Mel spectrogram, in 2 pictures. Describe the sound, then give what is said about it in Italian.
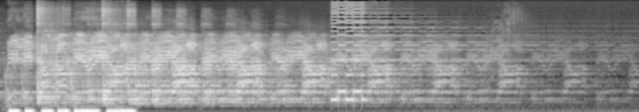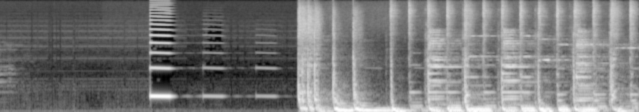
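A telephone ring tone sounds as a single steady beep lasting about half a second, then two shorter, fainter beeps, between stretches of music. “Un trillino, non no? lo so. Mi sembra un trillino molto lungo.”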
